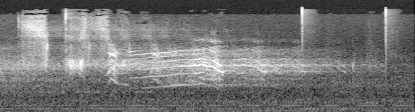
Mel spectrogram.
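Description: Faint audio from an anime episode: a few short noisy hits, then a drawn-out wavering pitched sound lasting about a second that rises slightly and then falls away.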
